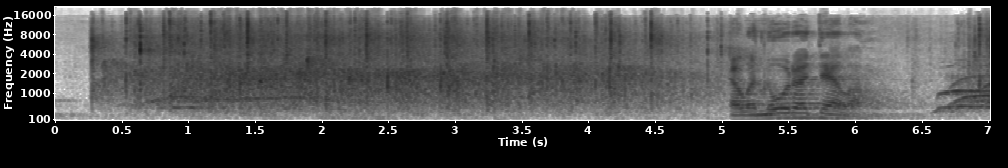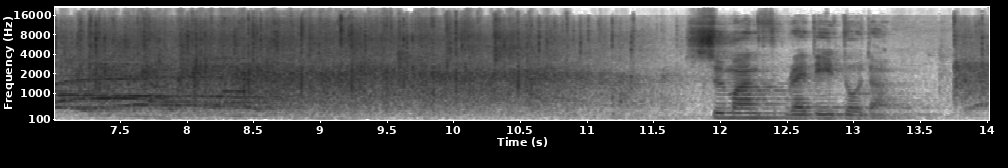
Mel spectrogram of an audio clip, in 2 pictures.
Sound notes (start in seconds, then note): 0.2 audience applauding; 6.6 audience applauding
